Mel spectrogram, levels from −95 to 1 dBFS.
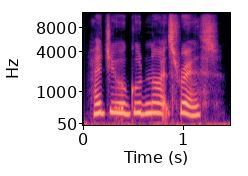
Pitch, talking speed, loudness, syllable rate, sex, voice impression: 270 Hz, 245 wpm, -17 LUFS, 5.0 syllables/s, female, very feminine, young, slightly adult-like, very thin, slightly tensed, slightly weak, slightly bright, soft, clear, slightly fluent, very cute, intellectual, refreshing, very sincere, slightly calm, very friendly, very reassuring, very unique, elegant, very sweet, kind, intense, slightly sharp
